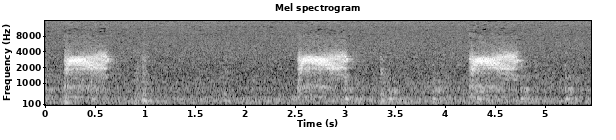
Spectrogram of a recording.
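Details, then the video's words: Three hoarse, nasal squirrel calls, each a loud buzzy burst lasting about half a second with an embedded high whistled tone, spaced around two seconds apart against quiet background hiss. "A squirrel making noises"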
